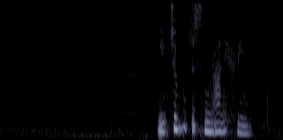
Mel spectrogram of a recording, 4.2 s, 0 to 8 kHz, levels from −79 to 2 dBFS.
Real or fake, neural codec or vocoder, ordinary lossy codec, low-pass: fake; codec, 16 kHz in and 24 kHz out, 0.4 kbps, LongCat-Audio-Codec, fine tuned four codebook decoder; none; 7.2 kHz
